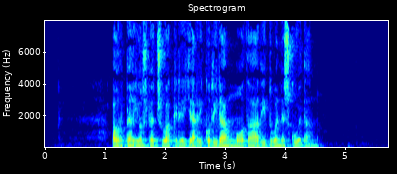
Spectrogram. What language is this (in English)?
Basque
